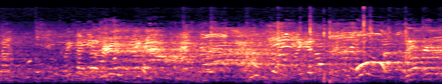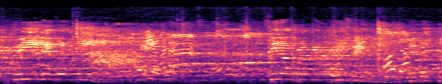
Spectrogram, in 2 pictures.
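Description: Many men and women talk and call out in a large echoing hall.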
